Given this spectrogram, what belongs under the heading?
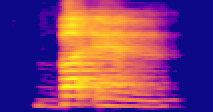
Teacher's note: it might sound like I'm just choking there, but this is a real sound and it's called the glottal stop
